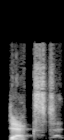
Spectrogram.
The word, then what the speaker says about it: Dext: Dext, D as in Delta. It's spelled like next. Okay. D-E-X-T, T as in tango.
